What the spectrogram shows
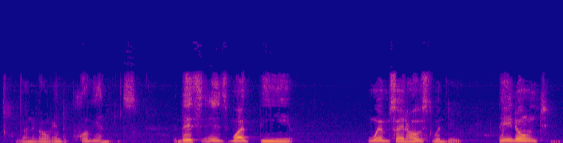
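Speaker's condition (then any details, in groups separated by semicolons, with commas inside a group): Cerebral palsy; stiff muscles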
